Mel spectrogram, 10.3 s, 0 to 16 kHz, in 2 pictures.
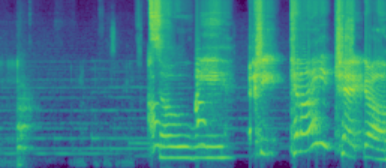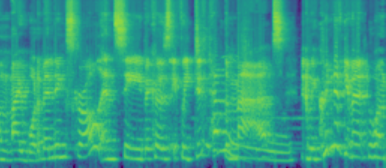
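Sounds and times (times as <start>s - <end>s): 
dog barking: 0.2s - 0.5s, 2.0s - 2.9s
speech: 1.5s - 10.2s.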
